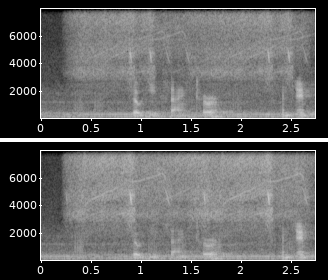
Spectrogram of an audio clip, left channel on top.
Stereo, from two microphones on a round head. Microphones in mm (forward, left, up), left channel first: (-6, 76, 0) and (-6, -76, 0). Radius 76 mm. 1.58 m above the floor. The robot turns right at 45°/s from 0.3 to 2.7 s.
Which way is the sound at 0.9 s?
70° left (ahead or behind).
